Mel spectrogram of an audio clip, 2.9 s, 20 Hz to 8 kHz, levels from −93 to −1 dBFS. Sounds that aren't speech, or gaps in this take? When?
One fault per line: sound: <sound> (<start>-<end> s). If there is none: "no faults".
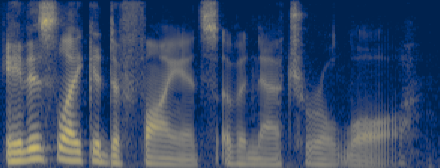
no faults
